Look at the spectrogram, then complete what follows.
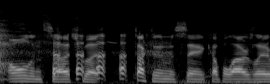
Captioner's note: laughter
